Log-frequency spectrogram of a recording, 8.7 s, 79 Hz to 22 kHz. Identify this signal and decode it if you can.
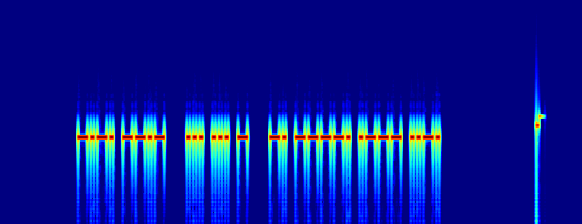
Morse code, heard as a keyed tone, about 25 wpm, 700 Hz. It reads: CQ SST N9JF
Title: K1USN SST QSO Practice - 25wpm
